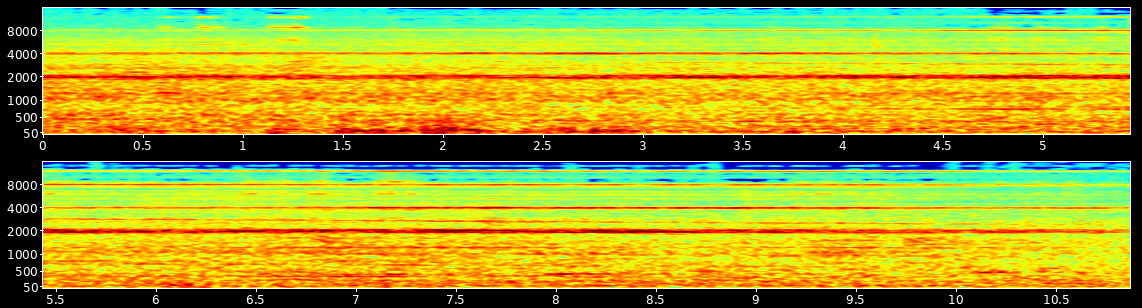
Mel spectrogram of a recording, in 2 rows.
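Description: BRB RE5 regional electric train running into the station over the rails: a steady rumble of wheels with a constant high squeal on top.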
